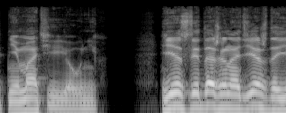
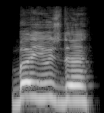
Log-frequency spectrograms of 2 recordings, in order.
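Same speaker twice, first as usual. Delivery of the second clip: very high character voice; assassin's friend; 11 semitones higher, 3 dB louder than usual. A narrator's reading. Friend confirms the orders to the assassin, high-voiced. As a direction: answer high-pitched, a little firmer.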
